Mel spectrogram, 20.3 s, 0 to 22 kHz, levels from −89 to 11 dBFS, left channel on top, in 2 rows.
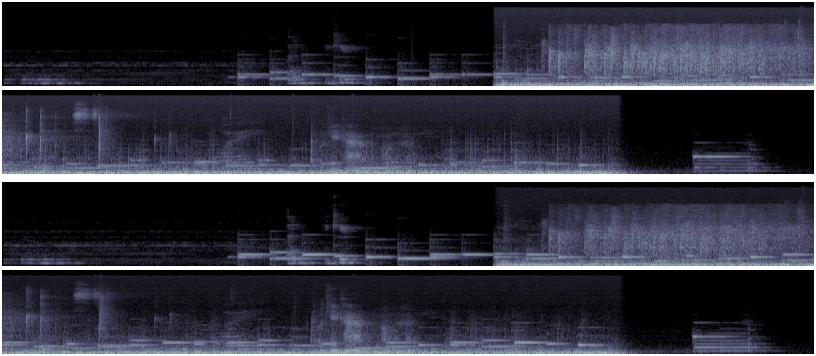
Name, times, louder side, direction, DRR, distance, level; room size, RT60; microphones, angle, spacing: voice 1, 0.0-1.4 3.5-4.4, right 4 dB, 90° right, 0.8 m, -46 dB
sound 1, 2.8-17.7, right 4 dB, 15° right, 0.8 m, -40 dB
sound 2, 6.1-17.9, left 1 dB, 75° left, 0.6 m, -27 dB
voice 2, 6.7-11.2 12.6-13.3, left 6 dB, 30° left, 0.3 m, -34 dB
voice 3, 14.1-15.3 18.8-19.5, right 3 dB, 55° right, 0.5 m, -33 dB
3.6 x 3.5 x 3.5 m
head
